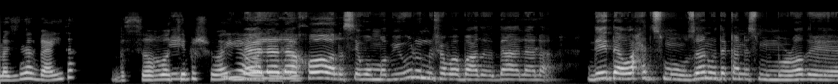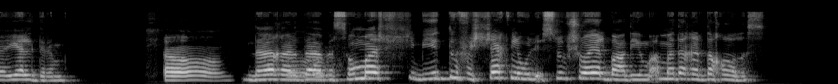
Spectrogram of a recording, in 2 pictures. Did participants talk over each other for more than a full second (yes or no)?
yes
